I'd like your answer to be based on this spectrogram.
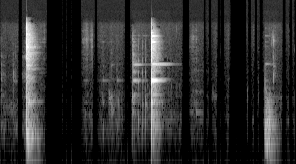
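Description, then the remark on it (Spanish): A few sharp glass clinks ring out with pauses between them, bright and short, the middle one loudest with a brief tonal ring, as a glass of water is picked up and set down while the speaker drinks more water. “Déjenme tomo más agua.”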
